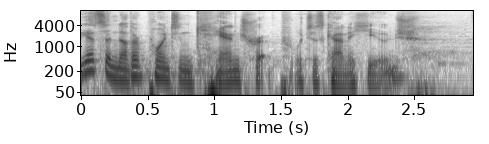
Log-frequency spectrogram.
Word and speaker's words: cantrip: I had a friend who showed up at D&D and pronounced it can't rip, not cantrip, and we all giggled.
